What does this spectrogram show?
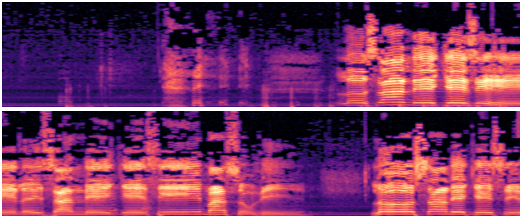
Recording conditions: large echoing room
